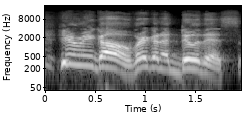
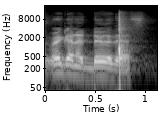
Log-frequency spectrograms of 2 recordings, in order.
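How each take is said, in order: First: Excited rally. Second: Said in the usual way. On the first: Real, not acted. Hyping live audience to start.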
